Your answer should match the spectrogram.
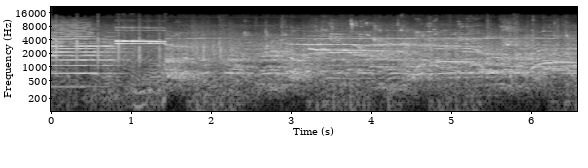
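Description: Basketball arena sound: an electronic horn that cuts off just under a second in, then a short high referee's whistle. After that, crowd voices, shouts and whistles, with basketball bounces on the hardwood court.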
